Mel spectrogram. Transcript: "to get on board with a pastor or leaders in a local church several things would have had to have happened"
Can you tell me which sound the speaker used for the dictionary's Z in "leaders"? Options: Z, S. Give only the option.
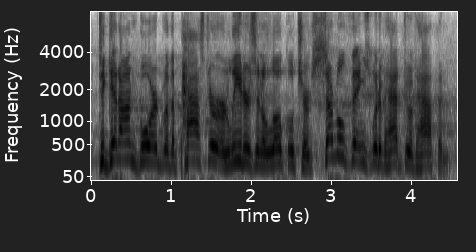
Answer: Z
